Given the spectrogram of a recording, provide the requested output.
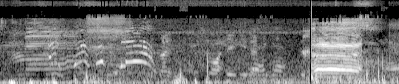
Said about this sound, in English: Oh, sheepies. Look.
